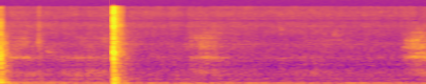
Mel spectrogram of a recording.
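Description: A single sharp click about a second in: a kitchen knife stabbing a vent hole through the pie crust taps the cast-iron skillet underneath. Otherwise quiet room tone with a faint low hum.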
